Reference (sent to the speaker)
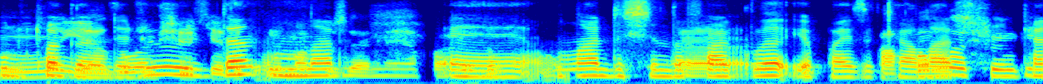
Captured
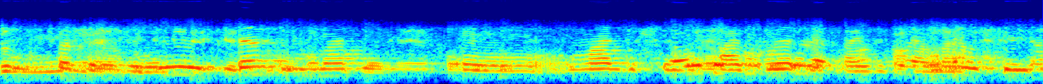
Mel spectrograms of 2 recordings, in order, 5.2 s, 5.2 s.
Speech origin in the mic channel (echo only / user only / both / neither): both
